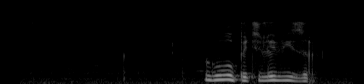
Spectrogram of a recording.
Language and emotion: Russian, angry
